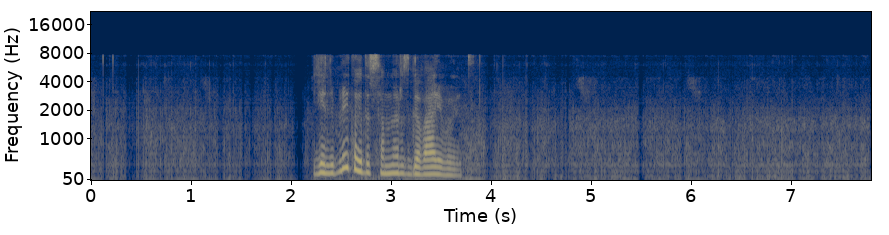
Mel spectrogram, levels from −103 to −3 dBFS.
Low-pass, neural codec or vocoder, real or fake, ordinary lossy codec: none; codec, 16 kHz, 4.8 kbps, FACodec; fake; none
